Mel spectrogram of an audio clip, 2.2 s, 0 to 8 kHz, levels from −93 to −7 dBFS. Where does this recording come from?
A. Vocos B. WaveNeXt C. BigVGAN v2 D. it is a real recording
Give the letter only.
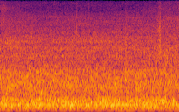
D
